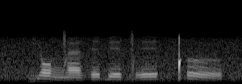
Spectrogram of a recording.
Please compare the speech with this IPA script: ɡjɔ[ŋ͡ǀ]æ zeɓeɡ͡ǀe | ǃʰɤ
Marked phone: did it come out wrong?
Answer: no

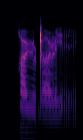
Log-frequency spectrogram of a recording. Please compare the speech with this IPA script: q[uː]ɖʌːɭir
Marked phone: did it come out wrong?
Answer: yes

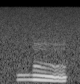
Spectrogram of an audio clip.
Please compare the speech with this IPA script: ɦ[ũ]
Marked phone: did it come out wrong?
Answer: no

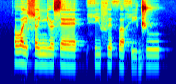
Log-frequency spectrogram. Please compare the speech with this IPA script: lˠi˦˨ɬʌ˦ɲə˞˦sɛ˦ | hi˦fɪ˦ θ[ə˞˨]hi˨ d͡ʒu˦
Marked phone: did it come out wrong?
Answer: yes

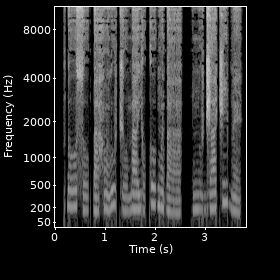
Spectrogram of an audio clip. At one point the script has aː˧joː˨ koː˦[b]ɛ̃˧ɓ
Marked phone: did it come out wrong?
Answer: yes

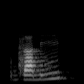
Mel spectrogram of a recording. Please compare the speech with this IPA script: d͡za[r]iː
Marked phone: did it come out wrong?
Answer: yes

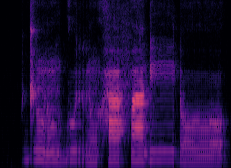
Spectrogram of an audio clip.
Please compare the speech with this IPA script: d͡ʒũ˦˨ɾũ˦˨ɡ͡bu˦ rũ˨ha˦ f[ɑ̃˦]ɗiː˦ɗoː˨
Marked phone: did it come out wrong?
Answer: yes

